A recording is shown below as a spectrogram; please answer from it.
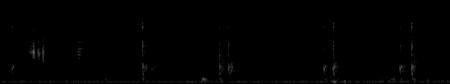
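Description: Faint computer mouse clicks, a handful spread across a few seconds, some in quick pairs.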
